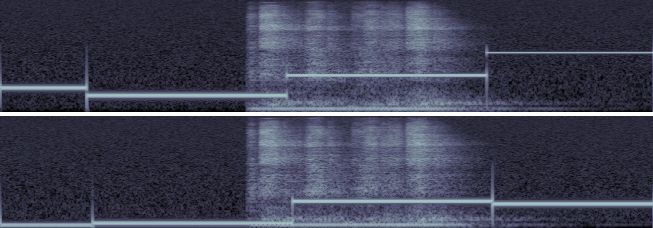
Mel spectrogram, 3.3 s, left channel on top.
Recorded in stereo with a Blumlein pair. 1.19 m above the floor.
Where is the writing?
Straight ahead, 4.5 m.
